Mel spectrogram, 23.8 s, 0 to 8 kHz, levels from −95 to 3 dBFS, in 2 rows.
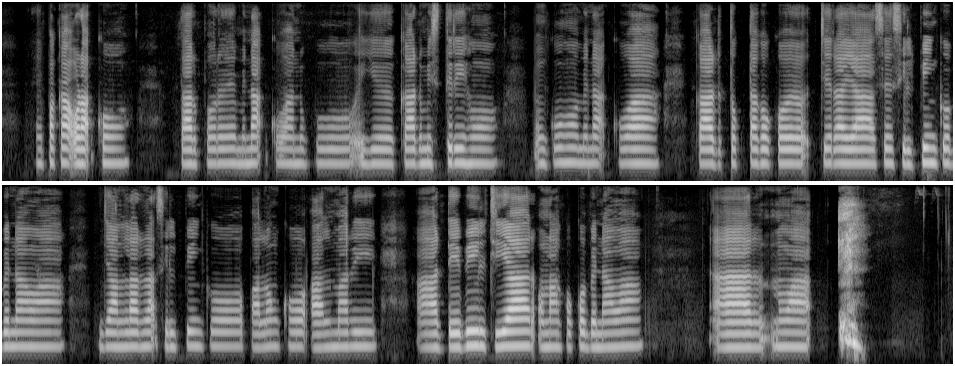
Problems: background sounds at intervals, background conversations at intervals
